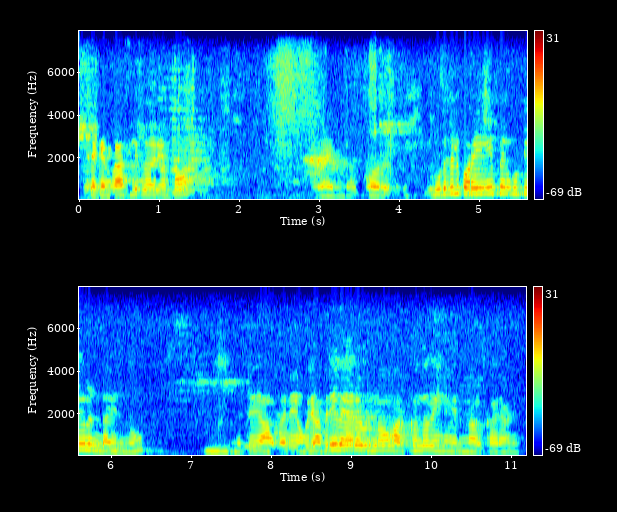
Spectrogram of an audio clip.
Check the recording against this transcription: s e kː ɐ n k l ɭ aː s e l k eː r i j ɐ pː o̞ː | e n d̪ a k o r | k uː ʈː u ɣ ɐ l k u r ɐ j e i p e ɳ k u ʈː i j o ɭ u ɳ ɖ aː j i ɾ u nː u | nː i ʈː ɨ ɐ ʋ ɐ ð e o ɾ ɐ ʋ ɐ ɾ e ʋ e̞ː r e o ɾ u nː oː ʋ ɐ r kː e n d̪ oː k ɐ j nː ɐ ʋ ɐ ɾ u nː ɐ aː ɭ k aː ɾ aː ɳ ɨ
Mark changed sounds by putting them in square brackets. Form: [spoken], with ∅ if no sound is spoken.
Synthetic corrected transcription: s e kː ɐ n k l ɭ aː s [i] l k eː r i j ɐ pː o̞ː | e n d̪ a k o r | k uː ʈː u [ð] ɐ l k u r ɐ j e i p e [n] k u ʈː i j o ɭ u ɳ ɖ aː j i ɾ u nː u | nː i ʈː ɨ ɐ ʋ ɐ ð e o ɾ ɐ ʋ ɐ ɾ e ʋ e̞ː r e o ɾ u nː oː ʋ ɐ r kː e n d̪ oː k ɐ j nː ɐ ʋ ɐ ɾ u nː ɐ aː ɭ k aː ɾ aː ɳ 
